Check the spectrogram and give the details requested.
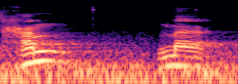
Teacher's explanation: Idgham. The first Mim has literally gone into the second Mim, merged into one. Okay? So it's assimilated.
